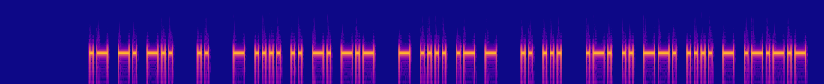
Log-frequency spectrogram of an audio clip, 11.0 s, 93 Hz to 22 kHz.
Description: Morse code, heard as a keyed tone, about 25 wpm, 700 Hz. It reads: AND I THINK THAT IS RIGHT.
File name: practice / 25wpm / Sentences with 4-Word Phrases - 25wpm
